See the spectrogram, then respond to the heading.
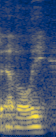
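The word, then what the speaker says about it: Annaly: next we'll look at annalee capital management that's a-n-n-a-l-y and the symbol is n-l-y which also can be pronounced anally and i've had this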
